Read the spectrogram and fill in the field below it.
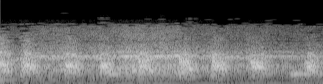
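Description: King, a husky lead sled dog of the North Country in the Yukon, barks over and over in a steady, rapid rhythm, about eight sharp barks in a few seconds, fairly loud, with a thin, muffled old-radio quality and no talking.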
